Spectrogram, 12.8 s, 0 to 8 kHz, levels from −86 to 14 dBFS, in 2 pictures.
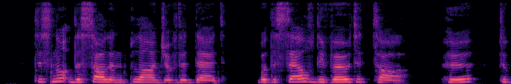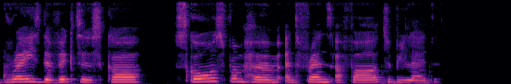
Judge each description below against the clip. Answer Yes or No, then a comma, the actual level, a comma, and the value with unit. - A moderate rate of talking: No, slow, 130 wpm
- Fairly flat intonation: Yes, narrow, 1.9 semitones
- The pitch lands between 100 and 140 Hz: No, high, 230 Hz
